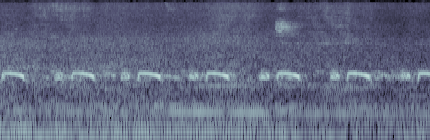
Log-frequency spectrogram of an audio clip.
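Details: Spotted dove cooing steadily, short, slightly arched coos repeated about once a second in a fairly even rhythm, with a brief faint chirp from another bird midway and low background hum.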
